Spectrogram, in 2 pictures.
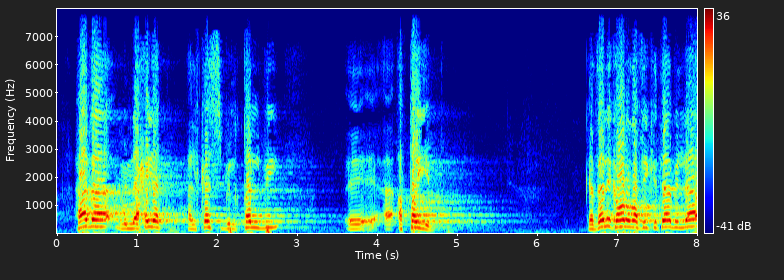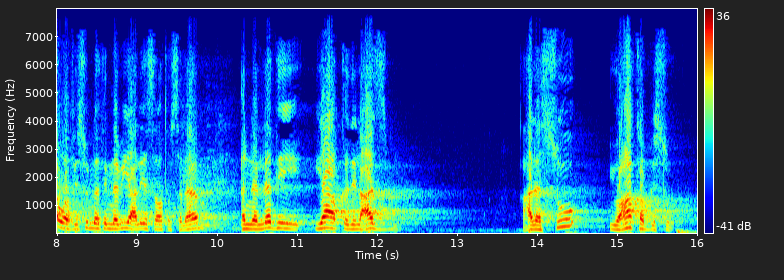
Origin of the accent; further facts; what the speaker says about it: Egypt; يعني عندنا في مصر هنا مثلا ثمرة الطماطم دائما ممكن تأتي في اوقات تنعدم.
